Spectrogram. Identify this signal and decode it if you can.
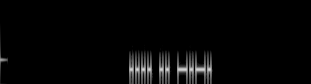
Morse code, heard as a keyed tone, about 39 wpm, 700 Hz. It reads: HIC
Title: Top Three Letter Combinations in Words 40wpm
